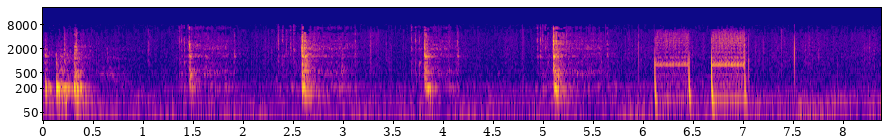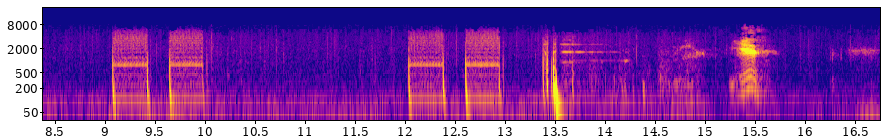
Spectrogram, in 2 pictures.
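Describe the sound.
A telephone being dialled, an older exchange-style call to a Mayfair number, heard as a series of short sharp bursts and brief tones spaced irregularly, faint against a low background hum.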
